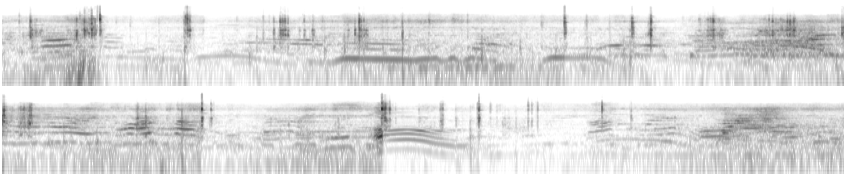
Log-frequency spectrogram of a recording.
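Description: Background voices of people talking, including a child's voice, with a few sharp clicks among them.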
